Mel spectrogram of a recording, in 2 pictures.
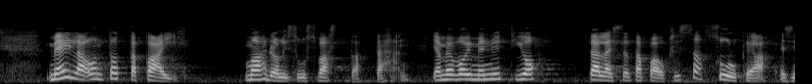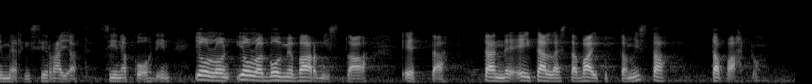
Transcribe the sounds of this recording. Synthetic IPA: meilːæont̪ot̪ːɑkɑi | mɑhdolːisuːsʋɑst̪ɑ̥t̪ɑt̪tæhæ̰n | jɑmeʋoimːenyt̪jo | t̪ælːæisi̥sːæt̪ɑpɑuksisːɑsulkeɑ̰ʔesimḛrkiksirɑjɑ̰t̪siːnæko̰hdin | jolːonjolːoiʋoimːeʋɑrmist̪ɑː | ʔet̪ːæ̰ | t̪ænːeʔeit̪ælːæist̪æʋɑikut̪ːɑmist̪ɑ | t̪ɑpɑ̰hd̥u

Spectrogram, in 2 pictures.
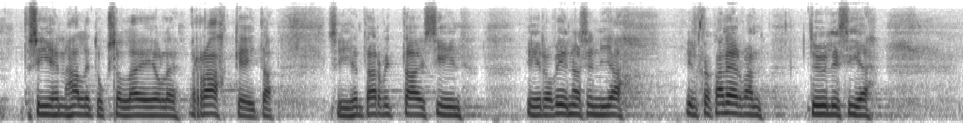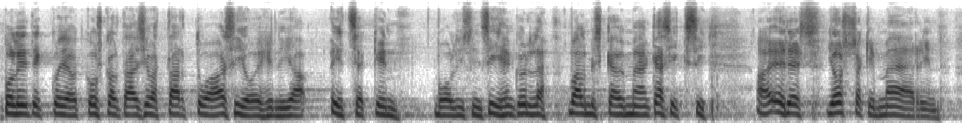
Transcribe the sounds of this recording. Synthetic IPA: siːhenhɑlːit̪ukselːɑeiolerɑhkeit̪ɑsiːhent̪ɑrʋit̪ːɑisiːn | iːroʋiːnɑsinjɑ | ilkːɑkɑnerʋɑn | t̪yːlːˑisiæ | polit̪ikːojɑjot̪̚kɑuskɑlt̪ɑisiʋɑt̪t̪ɑrt̪ːuɑɑsioihinjɑit̪sekːin | molisinsiːheŋkylːæʋɑlmiskæymæːŋkæsiksi | ɑedesjosːɑkimmæːrin

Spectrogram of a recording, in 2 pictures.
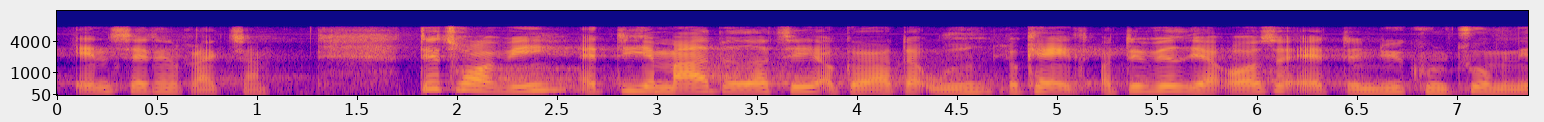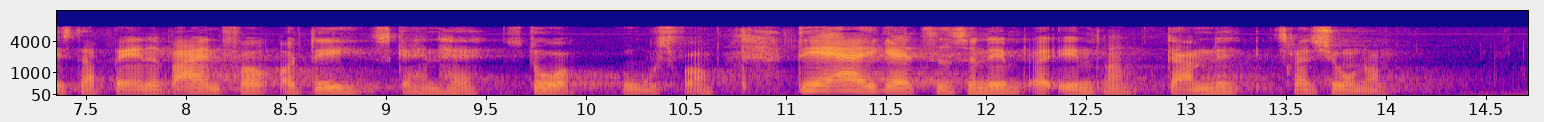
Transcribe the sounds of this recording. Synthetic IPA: ʔænsedəenʁeɡ̥̚t͡sʰɐ | d̥e̝t͡sʰʁo̝ɐ̰ʋiæd̥iæɐmɑ̈ːð̞̩ˠb̥eð̞ˠʁɐt͡sʰe̝ɒɡ̥ɶːɐd̥æɐʔuð̞ˠəlo̝kʰɛ̰ːld̥ɒ̽d̥e̝ʋe̝ð̰ˠjɑ̈ɪʔɒ̽səʔæd̥d̥enːyːkʰult͡sʰuɐ̰minisd̥ɐhɑb̥ænð̩ˠʋɑ̈ɪ̰n̩fɒ̽ʔɒ̽d̥e̝sɡ̥æhænɦæsd̥o̝ɐ̰ʁṵːsfɒ̽d̥e̝æɐe̝ɡ̥əæl̰t͡sʰið̞̰ˠsɒ̽nem̰d̥ɒ̽ʔend̥ʁɐɡ̥ɑ̈mlət͡sʰʁɑ̈d̥iɕo̝̰ːnɐ

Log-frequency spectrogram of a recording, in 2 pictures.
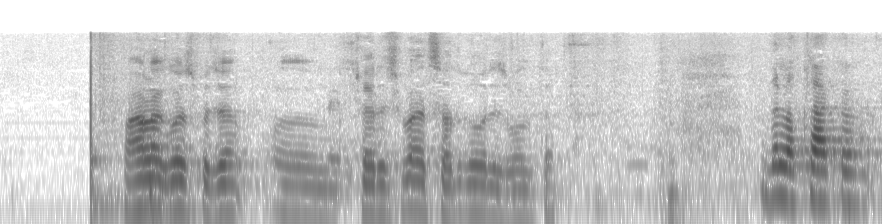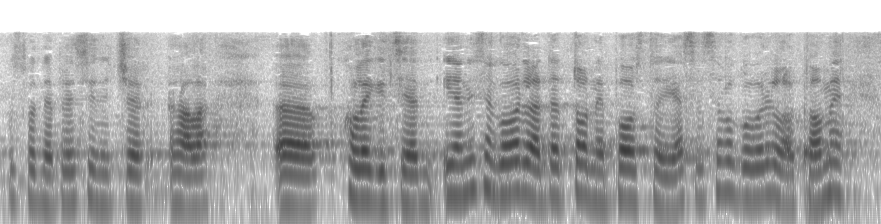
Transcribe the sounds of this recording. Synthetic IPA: xʋaːlaɡospod͡ʑa | t͡ʃeɾit͡ʃʋat̪seod̪ɡoʋoɾizʋoːlit̪e | brlˠo̞kakoɡospo̞d̪inepɾet̪sjed̪nit͡ʃexʋaːla | ko̞le̞ɡit̪sejaːniːsamɡoʋo̞ɾilad̪at̪o̞ːne̞po̞ːst̪ojijaːsamsamoɡo̞ʋoɾilaot̪o̞me̞

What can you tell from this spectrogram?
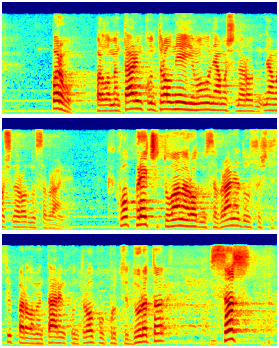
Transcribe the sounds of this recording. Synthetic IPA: pɤɾvopɐɾlˠɐmɛnt̪aɾɛnkont̪ɾɔlˠnɛːimɐlˠonʲaməʃɛnɾɔnʲamɐʃɛnɐɾɔd̪nosɐbɾa̰nḭɛ | kɐ̥kvɔpɾɛt͡ʃit̪ovanɐɾɔd̪nosɐbɾaniɛd̪ɐosəʃt̪ɛst̪vipɐɾlˠɐmɛnt̪aɾɛnkont̪ɾɔlˠpopɾot̪sɛd̪uɾət̪ə | səs

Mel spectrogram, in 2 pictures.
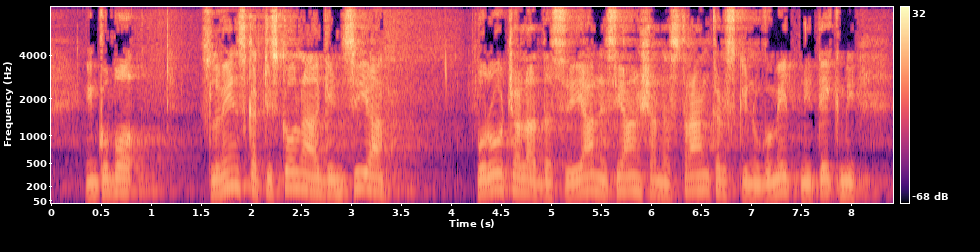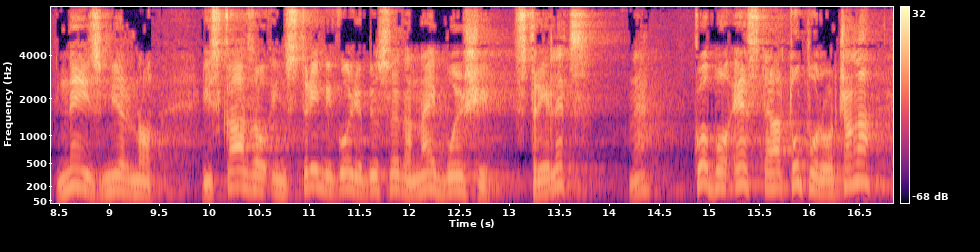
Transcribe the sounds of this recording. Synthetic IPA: inkɔbo | slɔʋeːnskat̪iskɔwnaːɡɛnt̪siːja | pɔɾoːt͡ʃalad̪asɛɛjaːnɛsjaːnʃanast̪ɾaŋkəɾskinɔɡɔmeːt̪nit̪eːkmi | nɛizmiɾnɔ | iskaːzawʔinst̪ɾeːmiɡoːljɛbiwsʋed̪anajboːlʃḭst̪ɾeːlɛt̪s | nɛ | kɔbɔʔɛst̪ɛat̪opɔɾoːt͡ʃala

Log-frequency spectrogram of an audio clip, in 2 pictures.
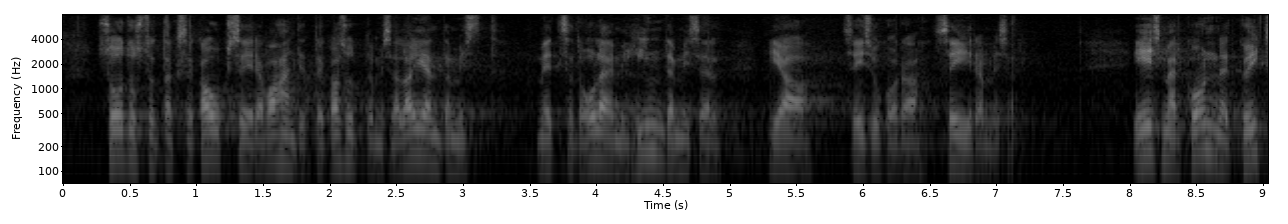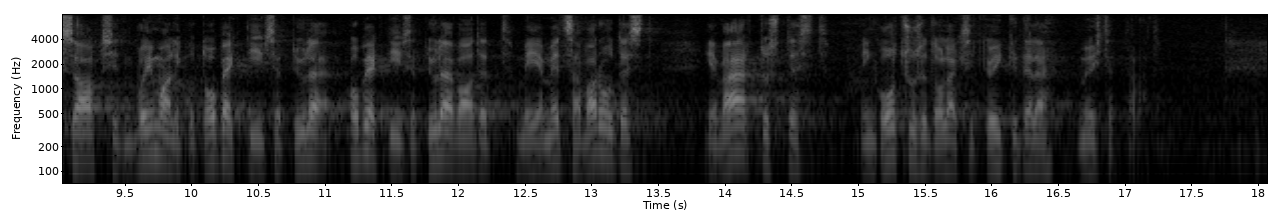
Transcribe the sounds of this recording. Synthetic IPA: so̞ːd̪ust̪ɑt̪ːˑɑkse̞kɑuwksejɾjɑvɑɦe̞nd̪̥it̪ːe̞kɑs̬ut̪ːˑɑmise̞lɑjːe̞nd̪̥ɑmist̪ | me̞t̪sɑd̪o̞le̞miɦind̪̥ɑmise̞ljɑse̞jsuko̞rːɑse̞jɾɑmise̞̰l | e̞ːsmærkːˑo̞nːe̞t̪̚kɤjksɑːksid̪̥vɤjmɑlikult̪ːˑok̚t̪iːvset̪ːo̞b̥je̞k̚t̪iːvse̞t̪ːyle̞vɑːd̪̥e̞t̪ːˑme̞je̞me̞t̪sɑvɑɾud̪̥e̞st̪ | jɑvæːrt̪ˑust̪e̞st̪ | niŋɡ̥o̞t̪sus̬e̞d̪̥o̞le̞ksid̪̥̚kɤjkˑːid̪̥e̞le̞møjst̪e̞t̪ːˑɑ̰vɑ̰d̪̥

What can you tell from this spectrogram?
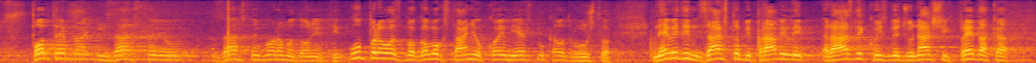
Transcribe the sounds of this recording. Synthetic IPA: po̞t̪ɾe̞bnaʔizaʃt̪ojuzaʃt̪ojumo̞ːɾamo̞d̪o̞nie̞t̪iupɾaʋo̞zbo̞ɡo̞ʋo̞ɡst̪aːɲauko̞je̞mjesmokaod̪ɾuːʃt̪ʋo | ne̞ʋid̪imzaʃt̪o̞bipɾaʋiliɾaːzlikuizme̞d͡ʑunaʃixpɾe̞d̪aka

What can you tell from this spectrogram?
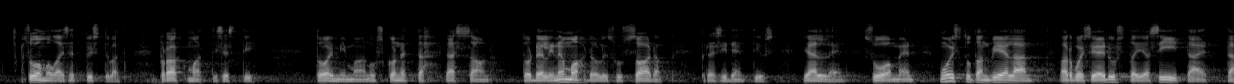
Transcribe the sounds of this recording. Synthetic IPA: suomɑlɑiset̪̚pyst̪yʋæ̰t̪ | prɑɡ̥mɑt̪ːisest̪i | t̪o̞imimɑːnuskonet̪ːæt̪æsːæon | t̪odelːinemmɑhdolːisuːssɑːdɑ | pre̞side̞nt̪ːiys | jælːḛːnsuomeːnmuist̪ut̪ɑnʋielæɑrʋoisiɑedust̪ɑjiɑsiːt̪æet̪ːæ

